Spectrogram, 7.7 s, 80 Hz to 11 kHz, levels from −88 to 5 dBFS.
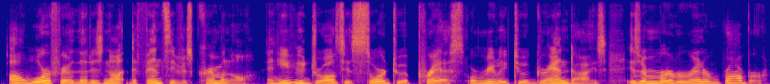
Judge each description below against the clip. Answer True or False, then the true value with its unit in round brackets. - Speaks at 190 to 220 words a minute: True (200 wpm)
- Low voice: False (215 Hz)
